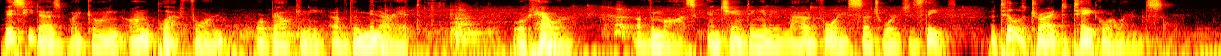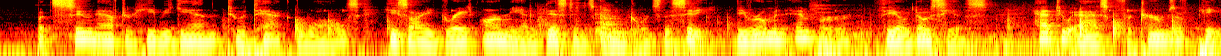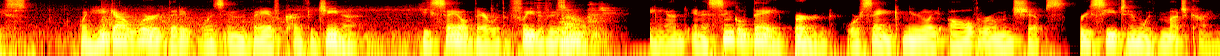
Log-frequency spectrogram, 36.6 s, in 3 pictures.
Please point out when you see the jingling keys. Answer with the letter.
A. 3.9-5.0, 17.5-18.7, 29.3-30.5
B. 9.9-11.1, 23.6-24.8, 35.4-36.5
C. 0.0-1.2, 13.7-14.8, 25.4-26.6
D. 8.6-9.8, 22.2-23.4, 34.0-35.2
A.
